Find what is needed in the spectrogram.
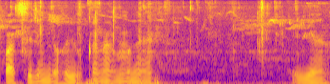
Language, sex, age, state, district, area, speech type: Santali, male, 30-45, Jharkhand, Pakur, rural, spontaneous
